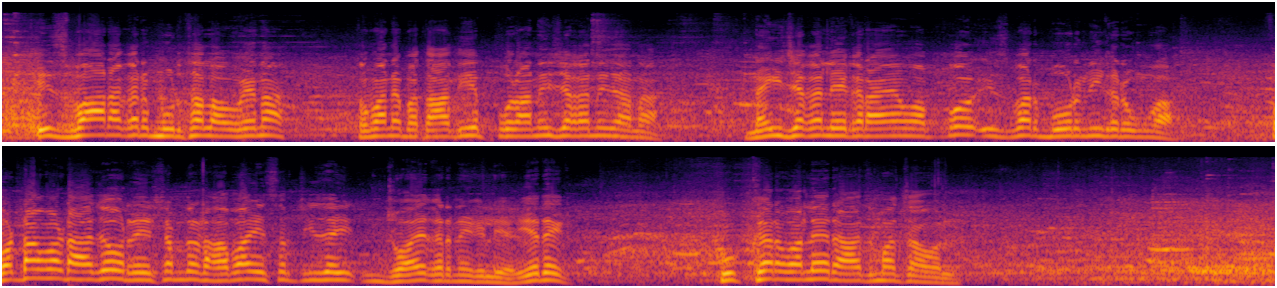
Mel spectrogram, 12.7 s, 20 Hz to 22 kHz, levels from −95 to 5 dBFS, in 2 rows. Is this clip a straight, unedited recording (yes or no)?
yes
